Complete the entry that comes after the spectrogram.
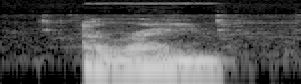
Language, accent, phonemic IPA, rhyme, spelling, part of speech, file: English, Southern England, /əˈɹeɪn/, -eɪn, arraign, verb / noun, LL-Q1860 (eng)-arraign.wav
- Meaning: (verb) 1. To officially charge someone in a court of law 2. To call to account, or accuse, before the bar of reason, taste, or any other tribunal; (noun) Arraignment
